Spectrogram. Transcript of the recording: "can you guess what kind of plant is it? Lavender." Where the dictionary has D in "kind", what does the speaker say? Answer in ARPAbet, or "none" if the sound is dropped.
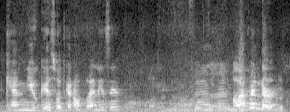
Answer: none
